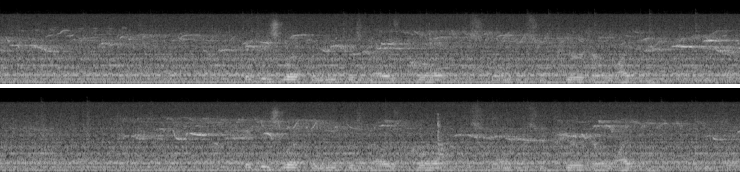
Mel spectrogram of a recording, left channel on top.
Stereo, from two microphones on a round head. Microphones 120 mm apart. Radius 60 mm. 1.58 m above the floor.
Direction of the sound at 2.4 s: 20° left (ahead or behind).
